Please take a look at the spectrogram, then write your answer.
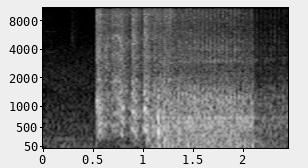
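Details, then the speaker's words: Diesel engine on first start shifts and knocks metal-on-metal a few times while catching, then settles into rough idle; broken engine mount, engine also shows heavy blow-by and oil pumping. "unang start pala lang kumalag yung makina tapos may tumunog ibig sabihin Sira na engine support nito nagtama nagbakal sa bakal dito"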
